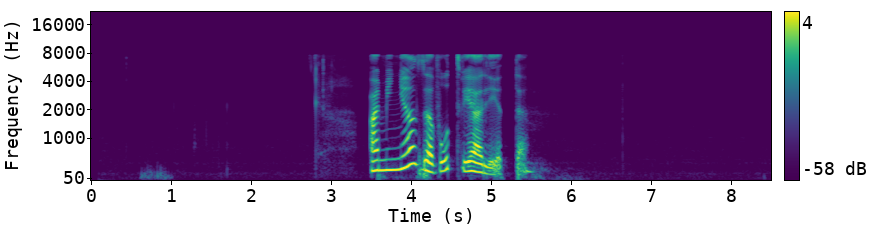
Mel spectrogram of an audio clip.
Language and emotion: Russian, neutral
